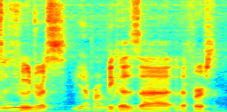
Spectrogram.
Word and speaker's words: foudres: The aging vessel was Oak Foudres, which we've now decided that's the commonly accepted pronunciation.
